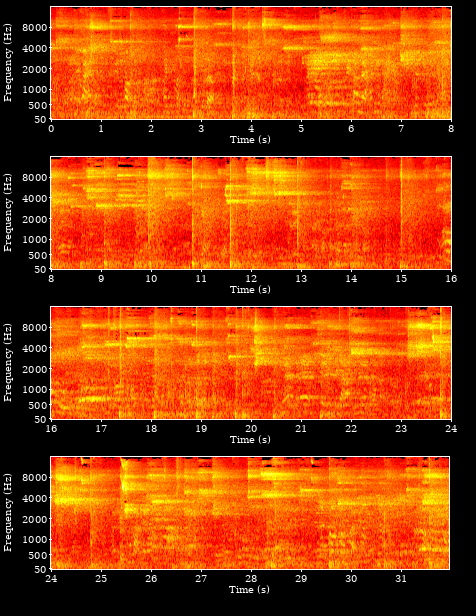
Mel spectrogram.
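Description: A basketball bouncing on a hardwood court during play, with repeated knocks and players' voices, echoing in a large hall.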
